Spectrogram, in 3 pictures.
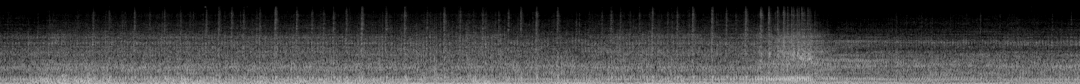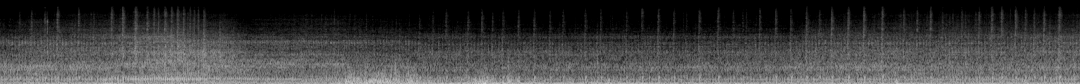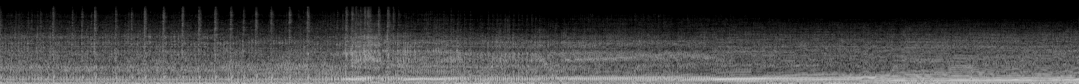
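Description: Two-stroke enduro motorcycle engine running under way, with the throttle opened in short surges about eight, twelve and twenty-five seconds in, and the revs rising near the end.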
